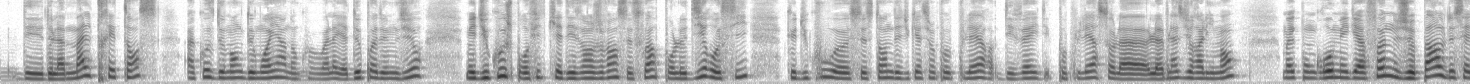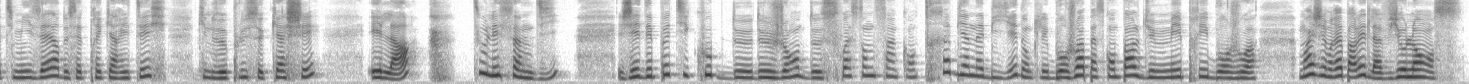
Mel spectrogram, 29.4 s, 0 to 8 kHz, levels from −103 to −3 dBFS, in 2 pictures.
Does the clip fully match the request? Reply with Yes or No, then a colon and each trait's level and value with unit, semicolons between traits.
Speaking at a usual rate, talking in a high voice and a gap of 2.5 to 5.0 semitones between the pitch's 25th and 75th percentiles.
Yes: average, 210 wpm; high, 230 Hz; average, 4.4 semitones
